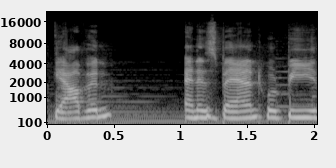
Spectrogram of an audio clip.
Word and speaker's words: Gavin: And his last name is most likely a pun on the German word Gewinn. So technically, it would be pronounced Gewinn, not Gavin.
